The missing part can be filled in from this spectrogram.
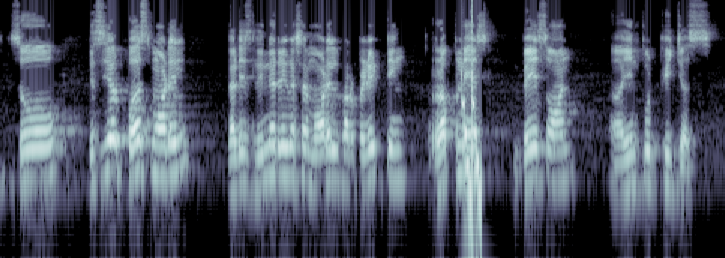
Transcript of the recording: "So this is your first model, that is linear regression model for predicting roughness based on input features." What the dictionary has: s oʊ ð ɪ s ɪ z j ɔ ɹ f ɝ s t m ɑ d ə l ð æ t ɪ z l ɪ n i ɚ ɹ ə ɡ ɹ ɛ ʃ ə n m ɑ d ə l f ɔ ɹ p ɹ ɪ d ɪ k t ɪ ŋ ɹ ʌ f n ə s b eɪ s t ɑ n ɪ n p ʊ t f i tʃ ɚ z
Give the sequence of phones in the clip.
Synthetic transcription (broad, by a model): s oʊ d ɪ s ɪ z j ɔ ɹ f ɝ s t m ɑ d ə l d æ t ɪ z l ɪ n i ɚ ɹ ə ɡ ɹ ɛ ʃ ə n m ɑ d ə l f ɔ ɹ p ɹ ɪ d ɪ k t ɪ ŋ ɹ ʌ p n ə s b eɪ s t ɑ n ɪ n p ʊ t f i tʃ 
